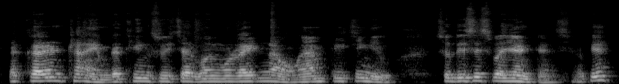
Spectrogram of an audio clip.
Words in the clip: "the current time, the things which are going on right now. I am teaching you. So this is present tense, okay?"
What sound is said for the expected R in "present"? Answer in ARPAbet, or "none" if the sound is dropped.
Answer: none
